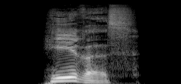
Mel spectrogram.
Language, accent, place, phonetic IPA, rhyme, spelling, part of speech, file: German, Germany, Berlin, [ˈheːʁəs], -eːʁəs, hehres, adjective, De-hehres.ogg
- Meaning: strong/mixed nominative/accusative neuter singular of hehr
